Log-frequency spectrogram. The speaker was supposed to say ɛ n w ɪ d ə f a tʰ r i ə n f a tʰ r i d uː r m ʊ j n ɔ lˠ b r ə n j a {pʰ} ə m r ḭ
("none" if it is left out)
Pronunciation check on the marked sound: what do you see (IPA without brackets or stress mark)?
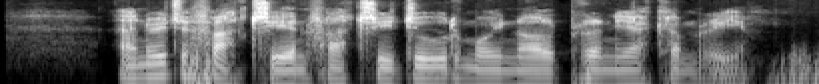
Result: kʰ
